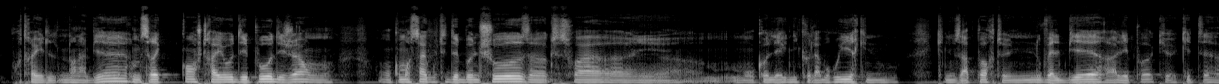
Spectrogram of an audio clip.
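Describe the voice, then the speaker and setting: This man talks at a moderate pace with a fairly low pitch. His intonation stays monotone and flat. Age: 40s. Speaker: beer sommelier and trainer. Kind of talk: interview and casual chat with tasting. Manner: hesitant, repeats words.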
